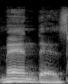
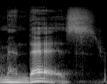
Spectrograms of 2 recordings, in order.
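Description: First: The stress falls on the first syllable. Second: The stress falls on the second syllable. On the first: The speaker calls it right. "it's Mendez, right?" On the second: The speaker calls it wrong. "Not Mendez"

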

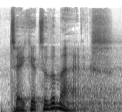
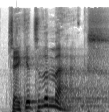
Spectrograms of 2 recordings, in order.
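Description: First: The phrase is said at normal volume. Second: The phrase is shouted very loudly. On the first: The speaker calls it right. "So you didn't need to shout then, and it worked better" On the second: The speaker calls it wrong. "Why'd you shout?"

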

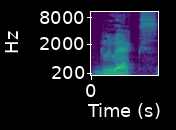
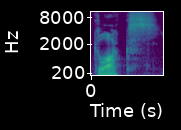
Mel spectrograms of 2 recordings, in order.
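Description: First: The name is said with an extra syllable. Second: The name is said as one syllable.

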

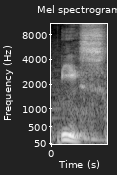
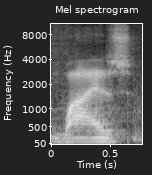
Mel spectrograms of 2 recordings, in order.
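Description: First: The name is said with an ee vowel. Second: The name is said with an eye vowel. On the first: "every entry pronounces it "ees" like fleeks" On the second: "I still pronounced it "wise" for years"

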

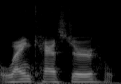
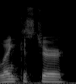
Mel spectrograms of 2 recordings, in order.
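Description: First: It is said in a general, non-local way. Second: It is said the way Lancaster locals say it.

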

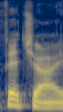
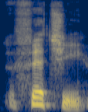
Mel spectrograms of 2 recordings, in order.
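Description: First: The final vowel sounds like 'eye'. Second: The final vowel sounds like 'ee'. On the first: "You can say E or I" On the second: "You can say E or I"

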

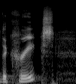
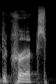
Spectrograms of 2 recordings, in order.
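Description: First: Creek is said with a long ee vowel. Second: Creek is said as Crick, Missouri style.

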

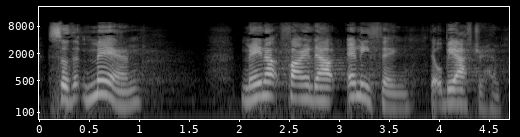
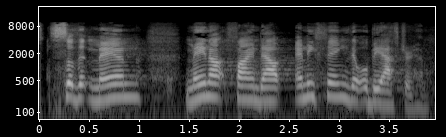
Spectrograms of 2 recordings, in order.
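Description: First: It is read with a changed, exaggerated intonation. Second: It is read with a plain, ordinary intonation.

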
